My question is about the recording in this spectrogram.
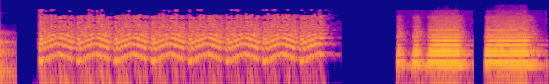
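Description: A horn with a warbling, up-and-down pitch sounds for about two seconds. After a short gap a car horn honks twice in quick succession.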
